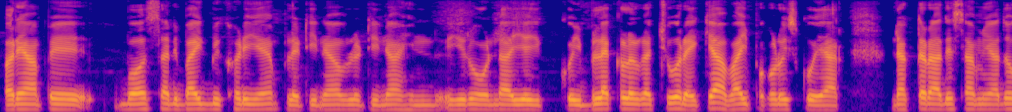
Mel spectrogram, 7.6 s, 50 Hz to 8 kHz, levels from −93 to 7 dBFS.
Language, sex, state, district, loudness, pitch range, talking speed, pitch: Hindi, male, Uttar Pradesh, Deoria, -19 LUFS, 130-140 Hz, 230 wpm, 135 Hz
